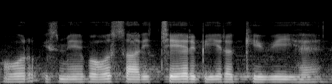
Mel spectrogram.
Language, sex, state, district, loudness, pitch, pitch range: Hindi, male, Uttar Pradesh, Saharanpur, -18 LUFS, 120 Hz, 120-125 Hz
